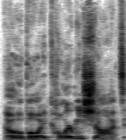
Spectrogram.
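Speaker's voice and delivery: normal talking voice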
